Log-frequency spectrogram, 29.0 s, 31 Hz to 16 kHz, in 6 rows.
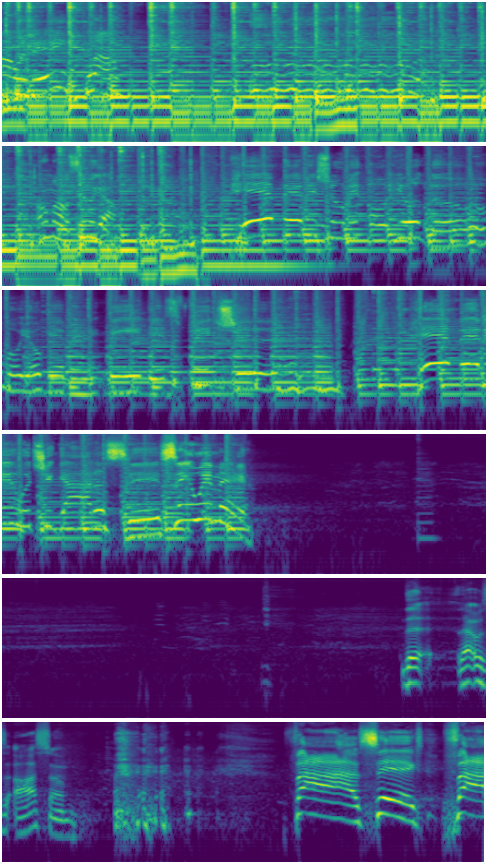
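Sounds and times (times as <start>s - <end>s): heavy bass: 0.0s - 8.2s
lead voice singing: 0.0s - 13.1s, 13.7s - 17.3s
live pop-rock band playing: 0.0s - 17.0s.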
